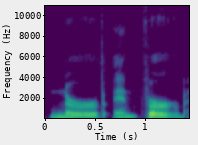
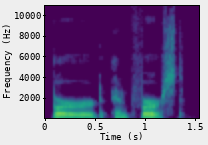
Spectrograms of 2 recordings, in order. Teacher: thanks to the centralizing pull of that R sound all of those vowel sounds merged together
